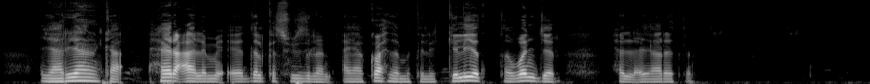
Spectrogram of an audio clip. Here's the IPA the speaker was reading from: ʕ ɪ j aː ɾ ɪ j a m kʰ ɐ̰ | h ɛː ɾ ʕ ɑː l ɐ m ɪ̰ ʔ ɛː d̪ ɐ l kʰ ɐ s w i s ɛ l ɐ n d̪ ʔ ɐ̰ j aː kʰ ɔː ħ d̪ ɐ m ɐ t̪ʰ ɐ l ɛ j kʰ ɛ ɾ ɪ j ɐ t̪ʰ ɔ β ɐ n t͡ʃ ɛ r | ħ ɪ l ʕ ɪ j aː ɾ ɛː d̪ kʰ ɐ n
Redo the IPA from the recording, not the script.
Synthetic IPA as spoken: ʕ ɪ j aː ɾ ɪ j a ŋ kʰ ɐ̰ | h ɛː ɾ ʕ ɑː l ɐ m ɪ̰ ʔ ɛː d̪ ɐ l kʰ ɐ s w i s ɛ l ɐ n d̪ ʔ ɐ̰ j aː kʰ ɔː ħ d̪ ɐ m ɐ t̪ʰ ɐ l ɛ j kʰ ɛ l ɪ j ɐ t̪ʰ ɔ β ɐ n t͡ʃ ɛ r | ħ ɪ l ʕ ɪ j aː ɾ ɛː d̪ kʰ ɐ n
